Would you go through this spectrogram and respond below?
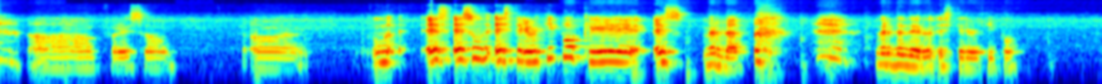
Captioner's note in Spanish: risas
